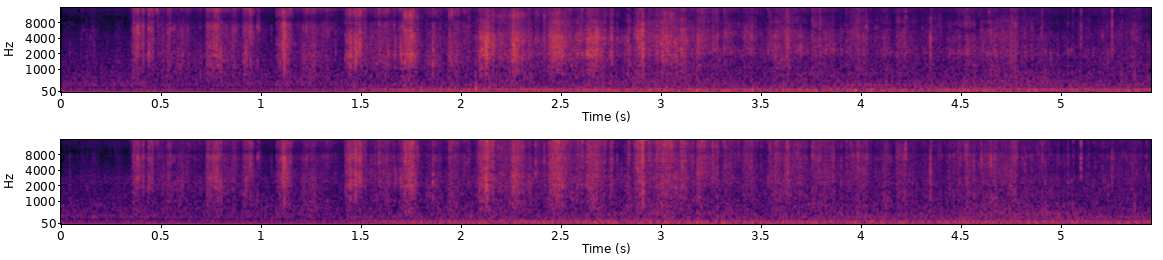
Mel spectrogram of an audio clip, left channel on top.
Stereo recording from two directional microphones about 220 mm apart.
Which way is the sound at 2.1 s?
25° right (ahead or behind).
